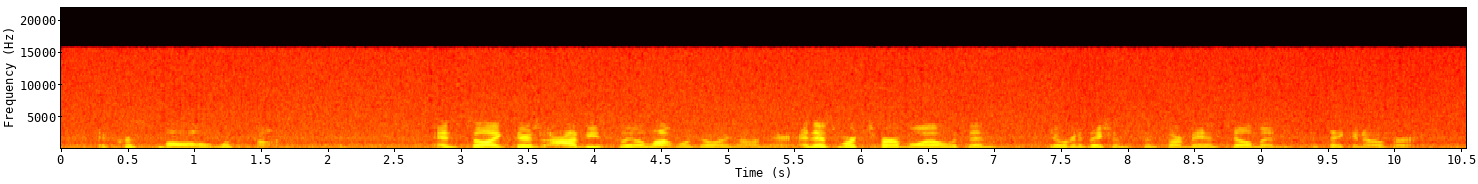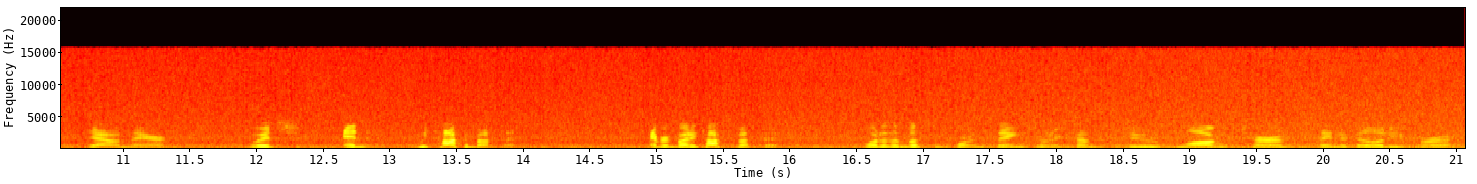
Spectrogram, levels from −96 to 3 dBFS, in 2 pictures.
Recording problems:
muffled; slightly; fading above 3.5 kHz
hiss; loud; throughout; 6 dB below the speech
uneven, jittery; strongly; from 0.5 to 20 s

